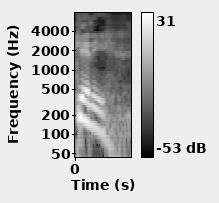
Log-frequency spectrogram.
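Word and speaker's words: Schiti: How would you say that? – It's gotta be Shitty. – Shitty. – I guarantee you, it's Skitty.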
